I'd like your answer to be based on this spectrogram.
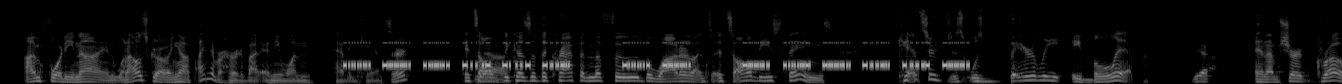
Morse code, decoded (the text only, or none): none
